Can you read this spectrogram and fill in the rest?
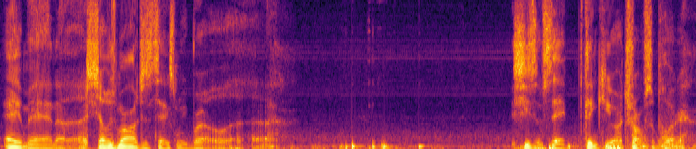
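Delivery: low, soft hesitant message; subdued, low imitation of a texting friend; imitated friend. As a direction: relay it quietly and low. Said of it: "he's like".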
